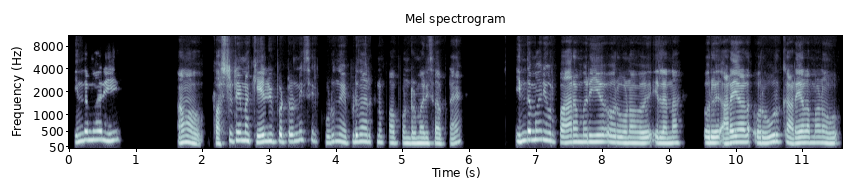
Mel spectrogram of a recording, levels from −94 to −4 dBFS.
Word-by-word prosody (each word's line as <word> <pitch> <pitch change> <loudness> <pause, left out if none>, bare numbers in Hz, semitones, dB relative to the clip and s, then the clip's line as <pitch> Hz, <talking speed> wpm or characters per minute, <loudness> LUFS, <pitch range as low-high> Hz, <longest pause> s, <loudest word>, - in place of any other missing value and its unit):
இந்த 230 +4 +2
மாரி 255 -3 +1 1.1
ஆமா. 180 0 +3 0.4
பர்ஸ்ட் 155 +7 0
டைம் 235 -1 +3
நான் 220 -1 -3
கேள்விப்பட்ட 200 0 +2
உனே, 235 +4 -3
"சரி 230 -5 -10
குடுங்க" 200 +5 -3
எப்படி 190 +4 -1
தான் 205 -1 +1
இருக்குன்னு 185 -1 -7
பார்ப்போம்ங்கற 155 -1 -1
மாரி 155 -1 +2
சாப்பிட்டேன். 150 +2 -3 0.9
இந்த 235 +4 +4
மாரி 260 0 -1
ஒரு 205 - -6
பாரம்பரிய 190 +2 +2 0.2
ஒரு 175 -1 +1
உணவு, 160 -1 +2 0.2
இல்லன்னா 160 +1 +2 0.5
ஒரு 165 0 +5 0.2
அடையாளம் 185 +3 +2
ஒரு 160 -1 +2
ஊருக்கு 195 -2 -1
அடையாளமான 170 +2 +1
உ - - +1
185 Hz, 150 wpm, -20 LUFS, 160-205 Hz, 1.1 s, ஒரு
